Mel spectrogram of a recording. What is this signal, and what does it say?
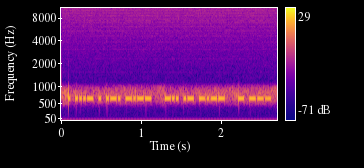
Morse code, heard as a keyed tone, about 48 wpm, 660 Hz. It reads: EVERY DAY TO
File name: archived / CRSnet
